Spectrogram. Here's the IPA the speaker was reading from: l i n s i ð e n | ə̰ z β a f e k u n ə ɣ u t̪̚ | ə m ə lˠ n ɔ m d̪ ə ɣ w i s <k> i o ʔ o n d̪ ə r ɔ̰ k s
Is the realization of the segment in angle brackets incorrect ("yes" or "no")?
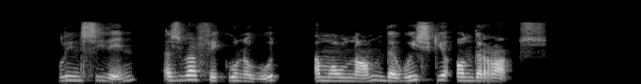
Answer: no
